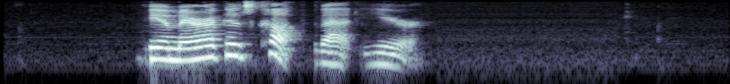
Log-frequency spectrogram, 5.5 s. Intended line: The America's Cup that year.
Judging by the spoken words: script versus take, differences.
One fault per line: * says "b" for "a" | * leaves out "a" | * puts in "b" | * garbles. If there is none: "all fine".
all fine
